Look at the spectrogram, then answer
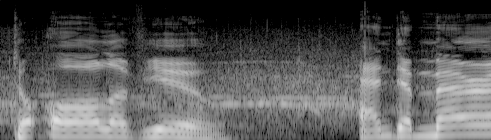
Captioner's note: applause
